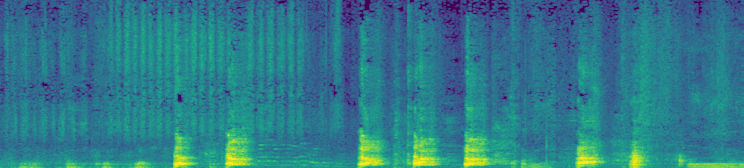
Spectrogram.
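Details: Saint Bernard dog after a bath, giving loud deep barks in irregular bursts, about six strong barks over several seconds, with quieter murmuring and low background sounds between them.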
